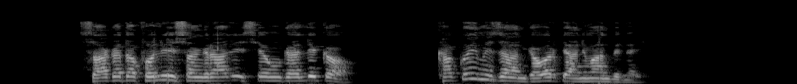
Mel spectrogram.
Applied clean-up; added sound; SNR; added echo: classical method WPE with log-MMSE.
